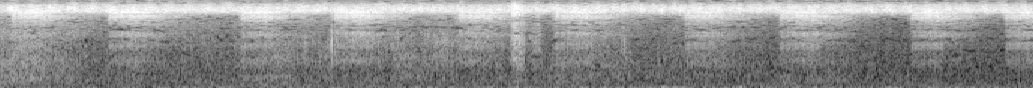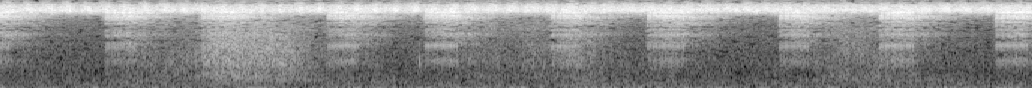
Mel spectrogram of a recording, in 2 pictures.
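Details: Corn crake (Crex crex) calling at night, unseen: a dry, rasping, broadband call, repeated about twice a second, over a steady high-pitched insect hiss.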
